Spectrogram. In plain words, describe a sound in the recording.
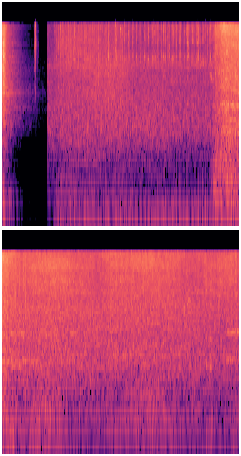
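A truck's engine revs and roars steadily.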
